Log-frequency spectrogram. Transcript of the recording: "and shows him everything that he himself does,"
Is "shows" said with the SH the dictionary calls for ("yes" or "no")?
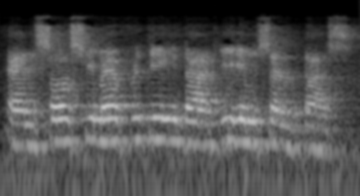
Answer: no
